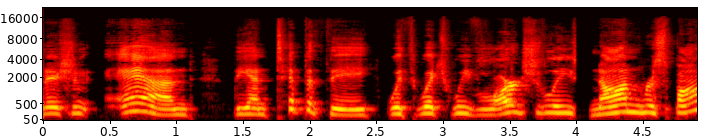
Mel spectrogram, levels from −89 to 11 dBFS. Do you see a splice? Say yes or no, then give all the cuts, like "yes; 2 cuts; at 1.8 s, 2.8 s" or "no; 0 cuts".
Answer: yes; 2 cuts; at 2.5 s, 4.0 s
